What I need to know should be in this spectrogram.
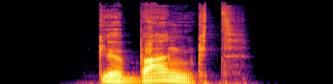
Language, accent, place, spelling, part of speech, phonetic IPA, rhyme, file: German, Germany, Berlin, gebangt, verb, [ɡəˈbaŋt], -aŋt, De-gebangt.ogg
- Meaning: past participle of bangen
